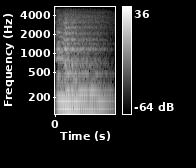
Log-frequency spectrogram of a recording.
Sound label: windows98 error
